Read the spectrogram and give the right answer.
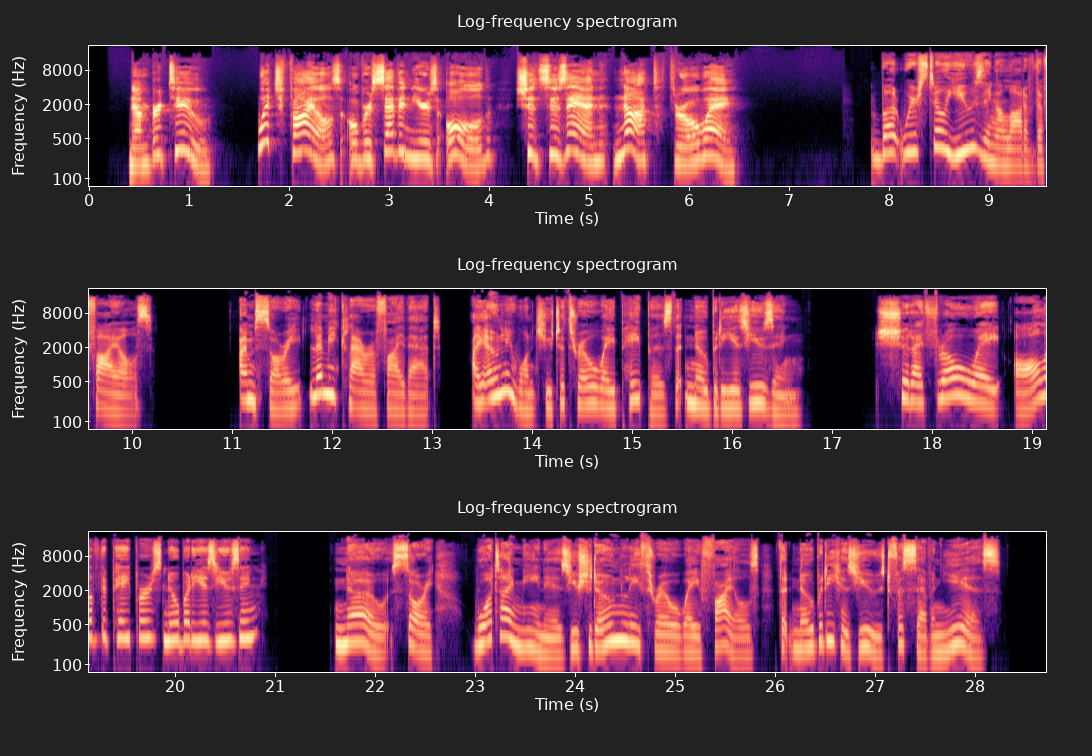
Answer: The answer is the files that people are using.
